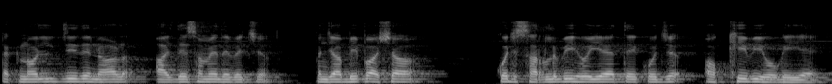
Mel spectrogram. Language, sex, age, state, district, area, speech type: Punjabi, male, 30-45, Punjab, Shaheed Bhagat Singh Nagar, urban, spontaneous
